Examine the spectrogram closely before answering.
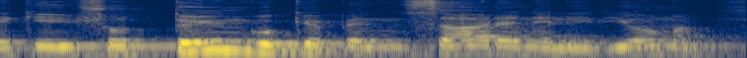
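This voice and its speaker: Audible room echo surrounds a man speaking with a Portuguese accent. His pitch varies in an ordinary way. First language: Portuguese (speaking Spanish). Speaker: language teacher. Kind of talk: casual talk to camera. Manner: halting.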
